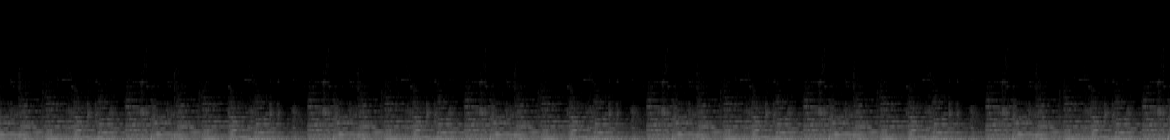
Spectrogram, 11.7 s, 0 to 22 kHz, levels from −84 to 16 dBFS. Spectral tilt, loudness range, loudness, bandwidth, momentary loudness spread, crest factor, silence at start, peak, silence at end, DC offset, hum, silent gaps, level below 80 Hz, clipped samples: -6.5 dB/octave; 0 LU; -41 LUFS; 13.5 kHz; 2 LU; 14 dB; 0 s; -28 dBFS; 0 s; under 0.1%; none; none; -50 dBFS; under 0.1%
